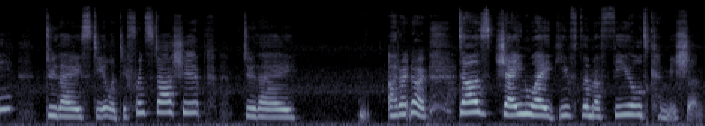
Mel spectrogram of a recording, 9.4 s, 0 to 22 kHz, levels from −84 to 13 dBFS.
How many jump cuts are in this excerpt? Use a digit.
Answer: 1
